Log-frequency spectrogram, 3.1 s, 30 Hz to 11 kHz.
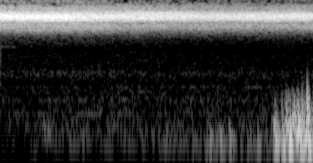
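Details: Cicadas recorded in 2021: a steady, high, hissing buzz holds without a break, with low rumbling noise rising near the end.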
